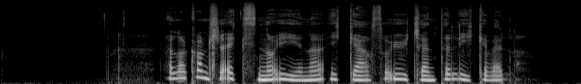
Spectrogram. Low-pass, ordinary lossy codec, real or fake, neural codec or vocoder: 19.8 kHz; none; real; none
